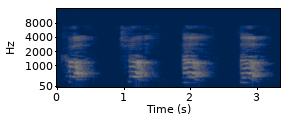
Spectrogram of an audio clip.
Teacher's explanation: ಹೆಚ್ಚಿನ ಉಸಿರಿನಿಂದ ಉಚ್ಚರಿಸಲ್ಪಡುವ ವ್ಯಂಜನಾಕ್ಷರಗಳನ್ನು ಮಹಾಪ್ರಾಣಗಳು ಎನ್ನುವರು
